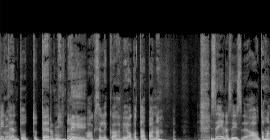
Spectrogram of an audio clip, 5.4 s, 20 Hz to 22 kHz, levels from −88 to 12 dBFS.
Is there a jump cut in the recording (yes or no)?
yes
